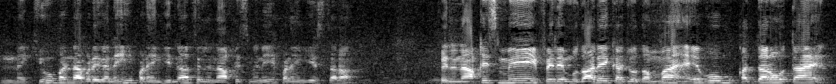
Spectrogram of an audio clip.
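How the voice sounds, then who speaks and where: Higher-voiced man teaching grammar in an echoey room. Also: normal speed. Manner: quizzes students, corrects patiently. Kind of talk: online Arabic grammar class.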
